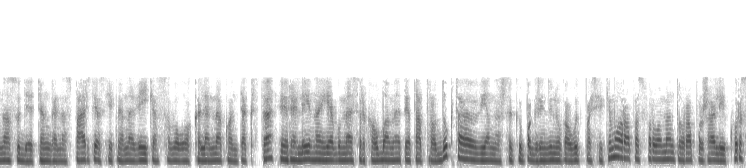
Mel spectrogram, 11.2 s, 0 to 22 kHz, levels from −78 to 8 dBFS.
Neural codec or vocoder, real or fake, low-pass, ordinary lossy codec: none; real; 7.2 kHz; AAC, 16 kbps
